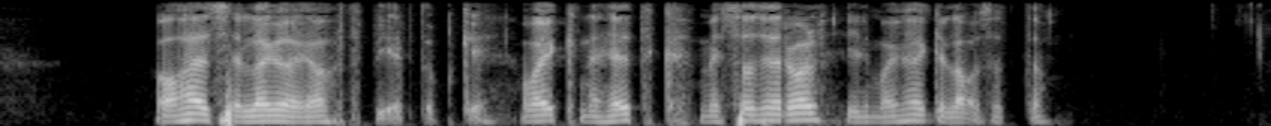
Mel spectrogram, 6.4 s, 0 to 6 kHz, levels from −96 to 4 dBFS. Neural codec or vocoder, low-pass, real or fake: none; 5.4 kHz; real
